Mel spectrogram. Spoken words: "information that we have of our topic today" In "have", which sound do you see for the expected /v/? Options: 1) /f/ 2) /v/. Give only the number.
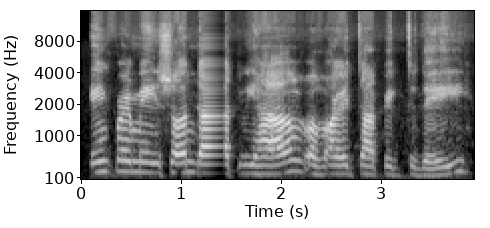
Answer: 2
